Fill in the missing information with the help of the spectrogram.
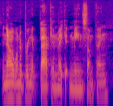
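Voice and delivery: ordinary talk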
